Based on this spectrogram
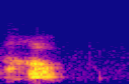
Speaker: my other half sneezing i don't know if you can hear that it's always so loud i don't understand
